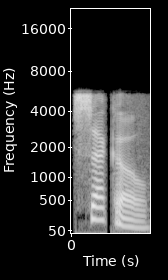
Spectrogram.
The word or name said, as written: secco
